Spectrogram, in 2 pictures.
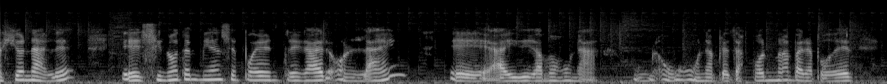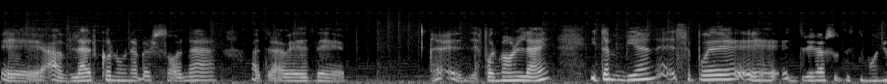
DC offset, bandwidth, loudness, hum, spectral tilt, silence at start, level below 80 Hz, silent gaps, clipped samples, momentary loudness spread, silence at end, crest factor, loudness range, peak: under 0.1%; 16 kHz; -24 LUFS; none; -6.5 dB/octave; 0 s; -46 dBFS; none; under 0.1%; 12 LU; 0 s; 20 dB; 5 LU; -4 dBFS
